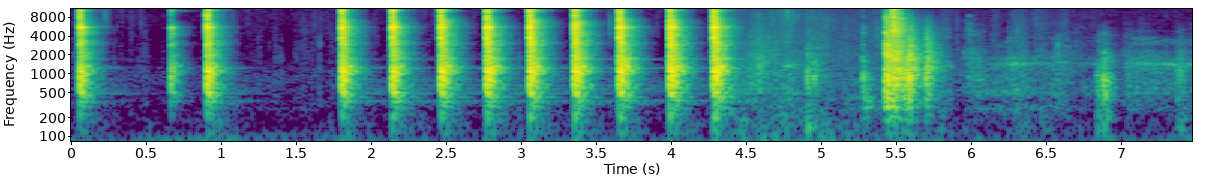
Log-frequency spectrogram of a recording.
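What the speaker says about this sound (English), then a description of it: "Just make a little centre punch mark to give the drill a fighting chance." About a dozen sharp, ringing hammer blows strike a metal centre punch in a fairly even rhythm, marking a Harley-Davidson gearbox part for drilling, followed by quieter clinks and shuffling.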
